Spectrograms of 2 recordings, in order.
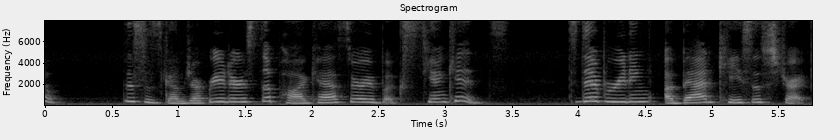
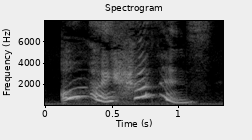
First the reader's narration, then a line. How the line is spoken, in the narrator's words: she cried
